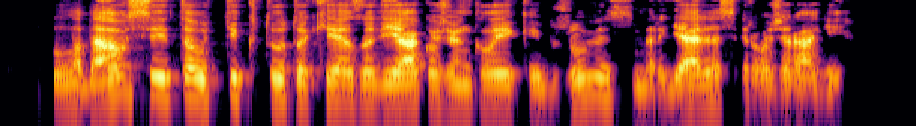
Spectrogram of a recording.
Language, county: Lithuanian, Vilnius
